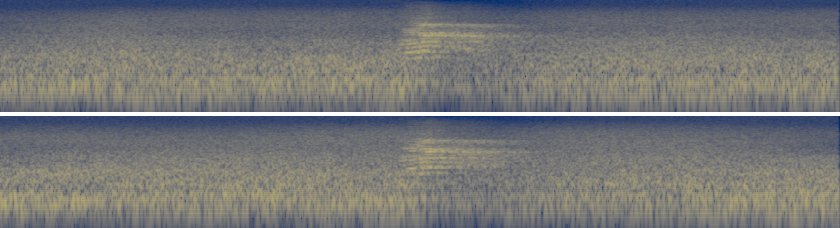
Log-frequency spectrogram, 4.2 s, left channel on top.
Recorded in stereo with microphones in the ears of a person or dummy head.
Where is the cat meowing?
40° left (ahead or behind), 2 m.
